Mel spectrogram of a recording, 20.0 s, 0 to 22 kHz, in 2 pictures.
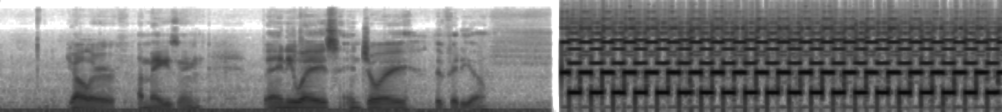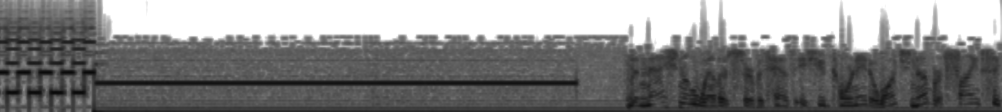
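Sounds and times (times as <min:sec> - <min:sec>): fast electronic beeping: 0:05.6 - 0:11.0
steady alarm tone: 0:05.6 - 0:16.1.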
